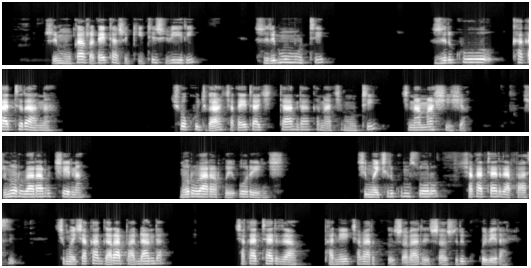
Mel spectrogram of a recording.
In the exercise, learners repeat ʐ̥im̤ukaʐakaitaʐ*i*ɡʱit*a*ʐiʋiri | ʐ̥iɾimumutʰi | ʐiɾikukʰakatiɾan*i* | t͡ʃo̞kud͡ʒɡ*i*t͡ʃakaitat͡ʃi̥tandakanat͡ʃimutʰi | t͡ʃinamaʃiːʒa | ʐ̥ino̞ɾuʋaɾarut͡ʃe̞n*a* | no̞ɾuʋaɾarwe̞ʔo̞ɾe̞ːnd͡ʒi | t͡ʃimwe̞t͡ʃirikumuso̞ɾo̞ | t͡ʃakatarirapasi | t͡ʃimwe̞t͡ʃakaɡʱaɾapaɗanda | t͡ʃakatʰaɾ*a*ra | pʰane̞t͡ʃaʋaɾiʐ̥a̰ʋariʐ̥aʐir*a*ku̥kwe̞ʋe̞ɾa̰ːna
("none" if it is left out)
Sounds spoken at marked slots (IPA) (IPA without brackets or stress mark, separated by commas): i, i, a, a, a, i, i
